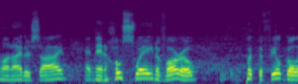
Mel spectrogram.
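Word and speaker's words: Josué: it's an awesome name it is a Spanish version of the name Joshua it's spelled j-o-s-u-e and it is Josue pretty awesome name there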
